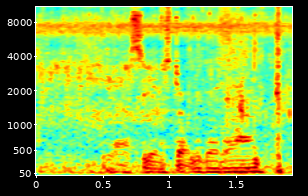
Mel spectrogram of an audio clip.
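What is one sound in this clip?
A boot squelches in wet mud.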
